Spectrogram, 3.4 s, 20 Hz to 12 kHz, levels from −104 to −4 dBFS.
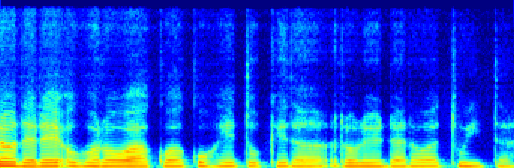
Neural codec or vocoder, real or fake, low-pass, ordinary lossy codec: codec, 24 kHz, 0.5 kbps, DualCodec; fake; none; none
